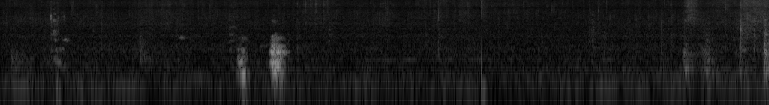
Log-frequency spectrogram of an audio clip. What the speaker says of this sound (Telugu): ఇప్పుడు కరివేపాకు వేసేస్తాను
